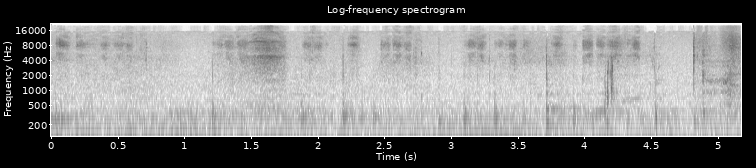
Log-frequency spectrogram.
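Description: Steady scratching and tapping of writing on a board during a Class 11 physics lesson on fluid properties, close and continuous with small irregular strokes, over a faint background hum.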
